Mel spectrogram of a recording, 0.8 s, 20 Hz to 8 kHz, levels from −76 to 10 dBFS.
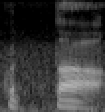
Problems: constant background noise, low volume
